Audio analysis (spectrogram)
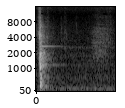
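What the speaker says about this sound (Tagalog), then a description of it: "Hiwain ulit natin sa gitna." A single kitchen knife stroke cutting a cucumber in half, one crisp chop at the start followed by quiet room tone.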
